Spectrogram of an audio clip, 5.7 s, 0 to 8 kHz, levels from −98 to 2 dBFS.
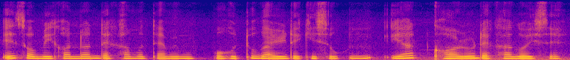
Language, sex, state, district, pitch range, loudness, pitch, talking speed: Assamese, female, Assam, Sonitpur, 245-265 Hz, -15 LUFS, 250 Hz, 135 wpm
